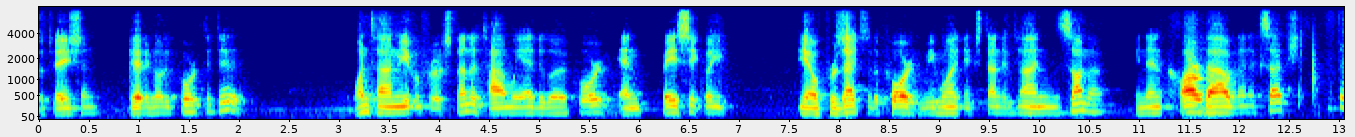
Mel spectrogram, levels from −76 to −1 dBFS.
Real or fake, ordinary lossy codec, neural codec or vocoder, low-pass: fake; Opus, 64 kbps; codec, 16 kHz, 0.5 kbps, X-Codec, HuBERT features, trained on balanced general audio; 7.2 kHz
